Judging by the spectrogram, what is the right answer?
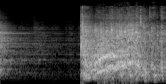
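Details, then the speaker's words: Poulan Pro (Craftsman) rider with Briggs V-twin, after refitting the starter whose spring was on the wrong side and ground the plastic gears: starter engages cleanly and spins the engine without grinding or hang-up. "There we go, that's much better."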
